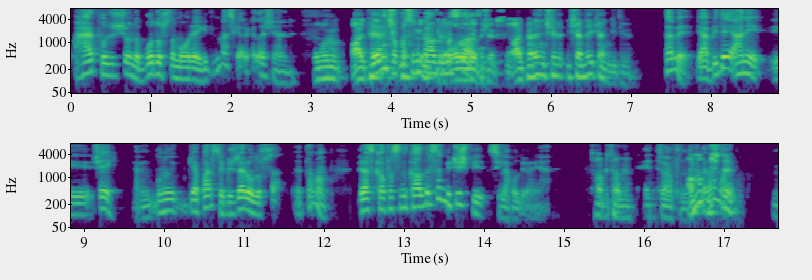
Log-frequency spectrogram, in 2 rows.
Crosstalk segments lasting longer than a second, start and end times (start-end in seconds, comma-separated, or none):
3.8-5.2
